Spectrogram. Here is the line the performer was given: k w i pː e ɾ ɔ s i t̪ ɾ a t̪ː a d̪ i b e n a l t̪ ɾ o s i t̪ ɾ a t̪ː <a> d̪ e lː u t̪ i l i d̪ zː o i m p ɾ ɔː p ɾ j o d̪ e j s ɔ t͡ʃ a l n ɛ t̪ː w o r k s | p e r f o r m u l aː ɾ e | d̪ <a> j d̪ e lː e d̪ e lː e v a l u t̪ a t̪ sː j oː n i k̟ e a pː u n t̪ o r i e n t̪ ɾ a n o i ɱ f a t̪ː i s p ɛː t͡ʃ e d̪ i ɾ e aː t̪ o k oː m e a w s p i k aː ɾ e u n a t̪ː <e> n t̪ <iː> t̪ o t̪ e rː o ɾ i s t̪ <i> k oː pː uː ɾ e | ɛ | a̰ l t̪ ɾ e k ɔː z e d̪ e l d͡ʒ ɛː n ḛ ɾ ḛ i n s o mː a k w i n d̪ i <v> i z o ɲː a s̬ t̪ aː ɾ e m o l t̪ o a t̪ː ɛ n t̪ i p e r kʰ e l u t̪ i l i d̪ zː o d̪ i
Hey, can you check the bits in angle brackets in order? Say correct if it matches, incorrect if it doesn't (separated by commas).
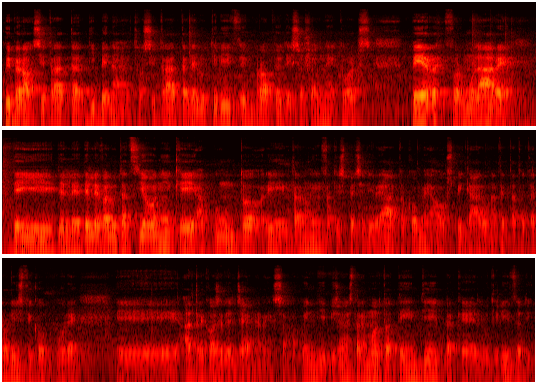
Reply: correct, incorrect, correct, incorrect, correct, incorrect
